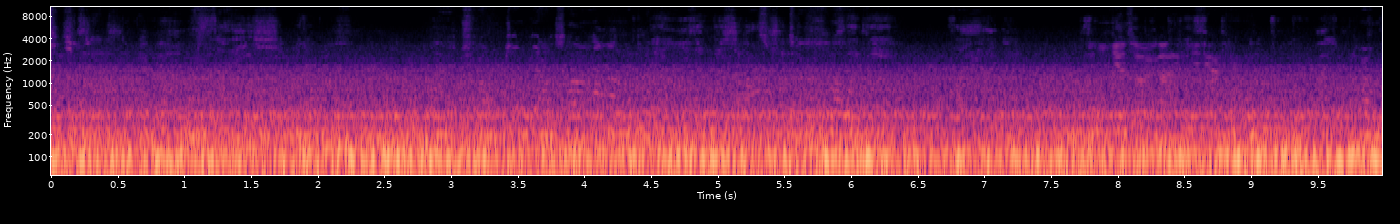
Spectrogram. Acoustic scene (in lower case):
car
